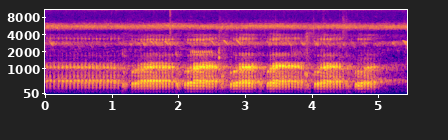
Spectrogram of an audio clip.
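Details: Black-and-white colobus (mantled guereza) monkey in Ethiopian cloud forest giving a series of deep, rattling, pulsed roars, each burst repeating about twice a second.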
